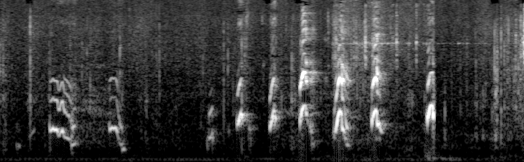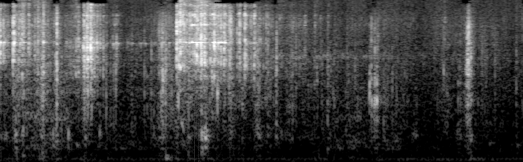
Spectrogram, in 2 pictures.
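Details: Border Collie puppies at their first play, giving a string of high, squeaky whines and yelps over the first few seconds, then quieter rustling and scuffling noises.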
